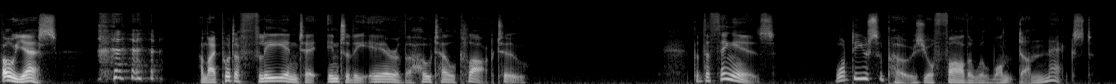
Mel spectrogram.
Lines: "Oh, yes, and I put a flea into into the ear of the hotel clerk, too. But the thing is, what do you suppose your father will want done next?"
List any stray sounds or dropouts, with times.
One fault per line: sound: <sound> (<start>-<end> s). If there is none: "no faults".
sound: laugh (1.0-1.6 s)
